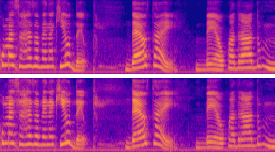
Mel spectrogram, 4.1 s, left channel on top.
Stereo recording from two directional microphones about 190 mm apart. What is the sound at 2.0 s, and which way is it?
A woman's voice, 40° left (ahead or behind).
